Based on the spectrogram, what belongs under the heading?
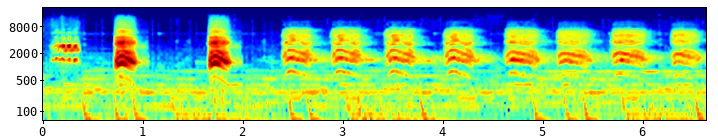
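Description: A large black corvid cawing: two loud harsh calls, then a regular run of about nine shorter caws at roughly two a second. Background music with steady held notes plays under it.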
